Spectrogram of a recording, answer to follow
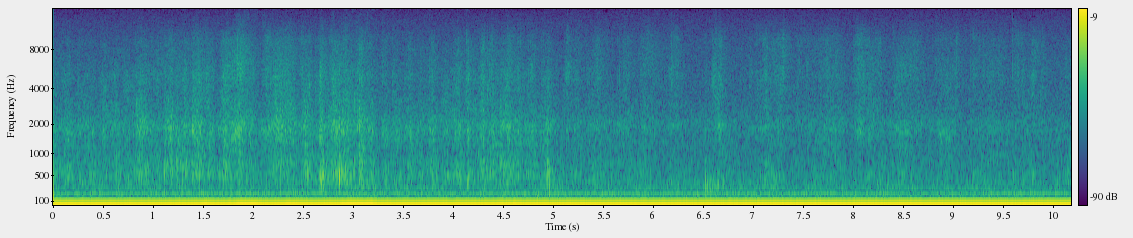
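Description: Shaving brush swirling wet lather over the face: a soft, irregular scratchy swishing of bristles against the skin.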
